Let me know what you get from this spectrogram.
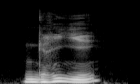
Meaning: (adjective) grilled (seared); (verb) past participle of griller
- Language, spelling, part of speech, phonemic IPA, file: French, grillé, adjective / verb, /ɡʁi.je/, Fr-grillé.ogg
